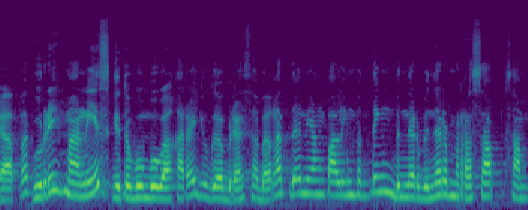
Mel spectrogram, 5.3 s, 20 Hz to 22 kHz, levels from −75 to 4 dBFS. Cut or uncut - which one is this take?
uncut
